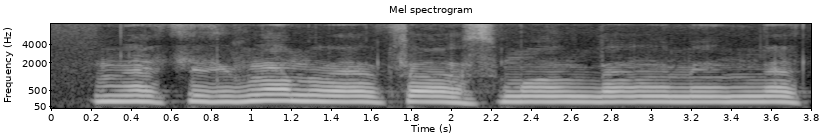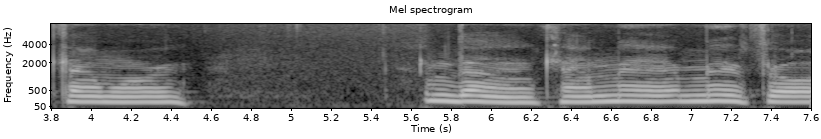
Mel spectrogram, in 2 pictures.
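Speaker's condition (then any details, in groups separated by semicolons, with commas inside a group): ALS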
